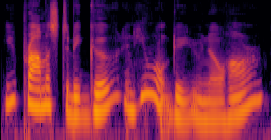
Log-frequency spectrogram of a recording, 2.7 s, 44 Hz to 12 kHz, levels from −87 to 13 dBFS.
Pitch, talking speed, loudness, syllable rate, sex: 160 Hz, 265 wpm, -19 LUFS, 5.4 syllables/s, male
